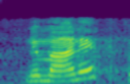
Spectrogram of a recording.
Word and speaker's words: mnemonic: Minonic? What? Mnemonic? But it actually starts with an M. The M is silent.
